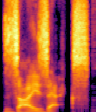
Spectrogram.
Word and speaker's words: Zzyzx: California has a town called Zzyzx, pronounced Zzyzx.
